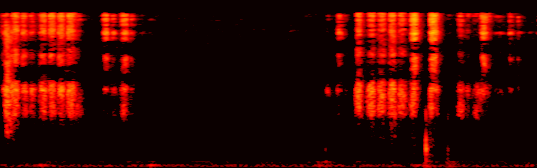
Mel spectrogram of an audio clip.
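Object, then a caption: Graphite pencil on a paper drawing sheet. The graphite tip of a wooden pencil makes small scratching strokes near the cheek of a pencil portrait on a flat white sheet of drawing paper. Quick bursts of bright, dry scratching come at the start, fade into a quiet pause, then return as a denser run of strokes with a soft low tap before trailing off.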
